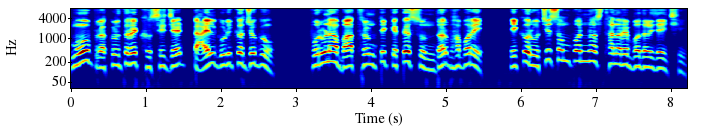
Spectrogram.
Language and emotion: Odia, happy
